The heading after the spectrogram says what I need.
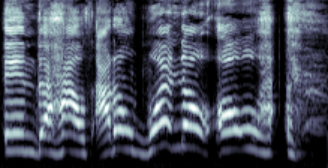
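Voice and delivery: worked-up, high-pitched rant; yelling without realising. Real, not acted. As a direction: get carried away and raise your voice. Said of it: "Am I yelling?".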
